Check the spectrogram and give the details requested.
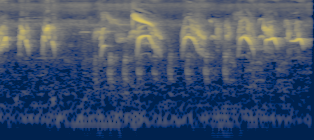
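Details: Chinese hwamei in a singing contest, delivering a varied, fiery song in many voices: bursts of slurred whistled notes and rising and falling arcs, separated by short pauses.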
